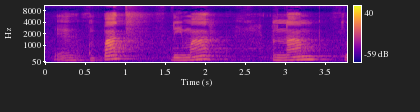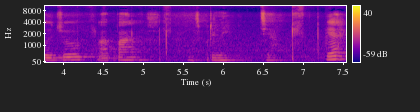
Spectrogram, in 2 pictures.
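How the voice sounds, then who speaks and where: A man's voice: on the high side, reverberant, slight background noise. Casual man teaching, counting strokes. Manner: counts character strokes aloud slowly, casual asides. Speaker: Mandarin teacher. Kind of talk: online language lesson.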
